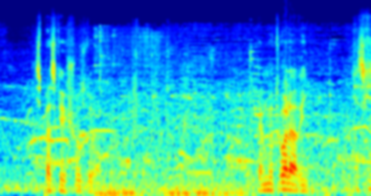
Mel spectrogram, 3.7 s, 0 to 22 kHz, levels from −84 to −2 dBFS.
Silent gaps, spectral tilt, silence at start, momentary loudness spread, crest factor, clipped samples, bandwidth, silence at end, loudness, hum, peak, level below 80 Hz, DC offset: none; -4 dB/octave; 0 s; 12 LU; 22 dB; under 0.1%; 17 kHz; 0 s; -22 LUFS; none; -2 dBFS; -32 dBFS; under 0.1%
